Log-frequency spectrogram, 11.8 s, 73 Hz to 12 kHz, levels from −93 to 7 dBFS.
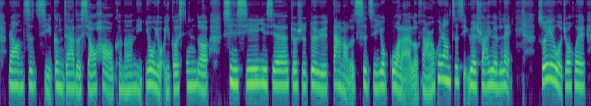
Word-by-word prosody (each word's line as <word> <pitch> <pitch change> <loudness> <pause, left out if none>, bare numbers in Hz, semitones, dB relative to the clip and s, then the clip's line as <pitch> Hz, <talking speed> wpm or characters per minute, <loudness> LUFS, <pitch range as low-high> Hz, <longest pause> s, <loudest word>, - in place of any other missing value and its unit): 让 200 -2 +1
自 200 0 -3
己 165 -7 -5
更 195 -2 -2
加 180 0 -2
地 165 -2 -2
消 175 0 0
耗， 180 -6 -2
可 175 - -10
能 170 +2 -5
你 170 - -9
又 205 -2 +2
有 165 - -1
一 155 - -5
个 175 +2 -1
新 200 +2 -3
的 175 -4 +1 0.3
信 220 -3 +4
息， 215 0 +4
一 215 -1 +3
些 200 -1 +2
就 195 -1 -1
是 190 -2 -2
对 205 -2 +2
于 175 -1 -1
大 205 -1 +1
脑 170 -4 -3
的 - - -3
刺 210 - +3
激 185 -3 -4
又 190 -1 +2
过 185 -2 +1
来 - - -1
了， - - -2
反 - - -3
而 - - -2
会 280 - 0
让 265 -2 +4
自 240 0 -3
己 235 - -6
越 205 -2 +3
刷 195 -1 -2
越 200 -1 +2
累。 190 0 -1 0.6
所 240 - +5
以 275 0 +4
我 200 -8 +4
就 200 -1 0
会 195 -2 0
195 Hz, 250 characters per minute, -21 LUFS, 180-205 Hz, 0.6 s, 所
